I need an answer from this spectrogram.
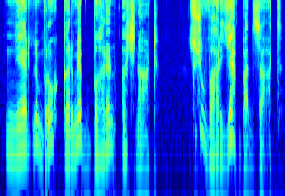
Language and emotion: Kashmiri, disgusted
